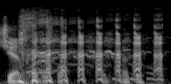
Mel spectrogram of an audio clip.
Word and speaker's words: GIF: And so this morning, in response to someone else's tweet I wrote, just as a reminder, the GIF graphics format is in fact pronounced GIF.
